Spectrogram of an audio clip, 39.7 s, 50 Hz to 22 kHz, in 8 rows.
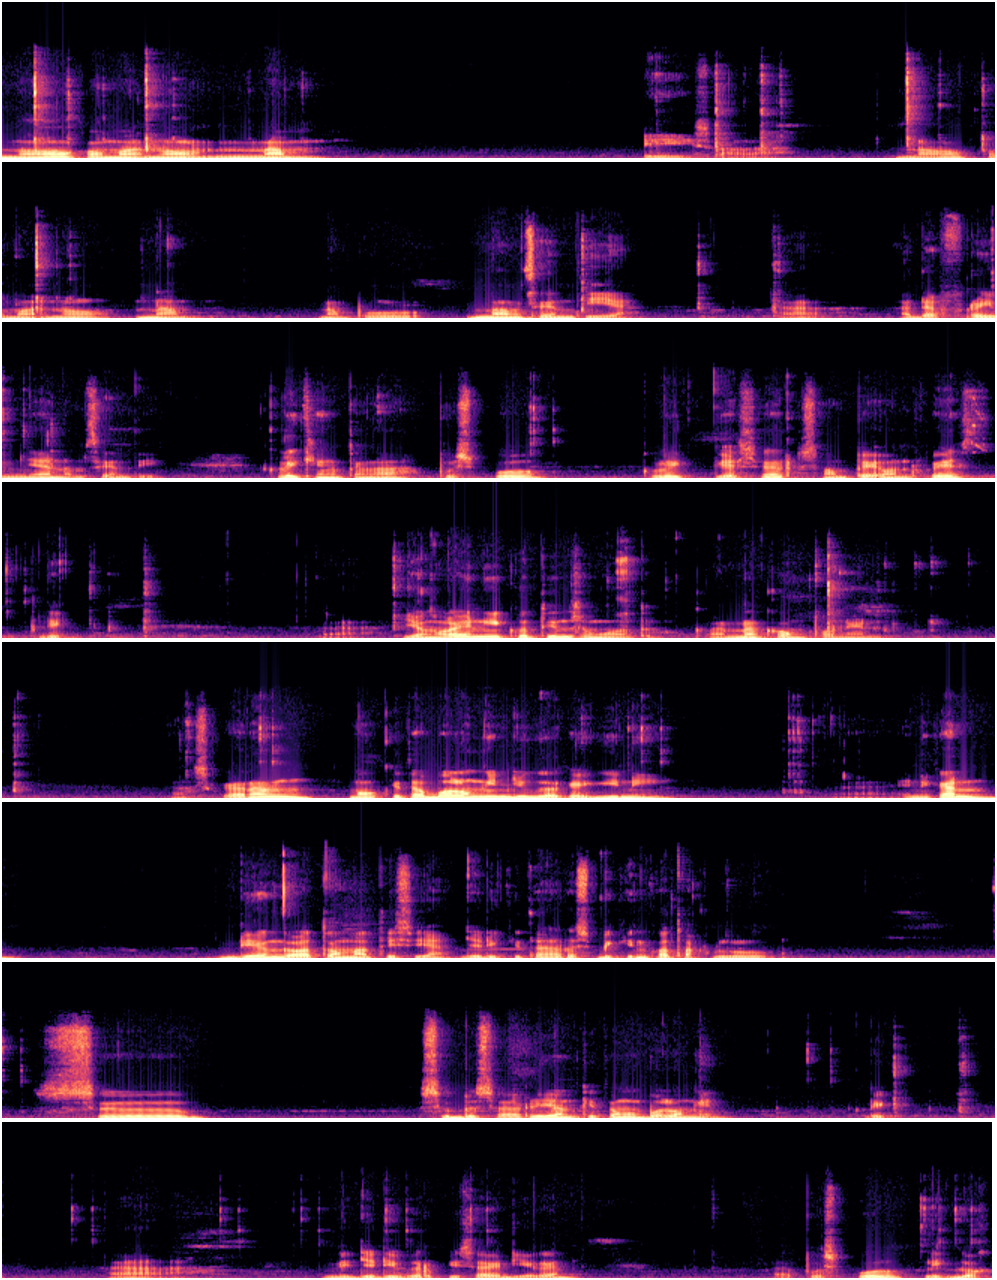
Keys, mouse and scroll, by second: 3.5 BackSpace, 3.8 BackSpace, 8.6 space, 9.9 click, 11.7 p, 12.5 click, 14.9 click, 15.4 space, 17.9 scroll down 2, 19.0 space, 20.6 scroll down 2, 21.1 click, 23.0 click, 23.7-26.1 middle drag, 28.3 r, 29.7 click, 33.8 click, 34.4 space, 35.1 click, 35.8 click, 36.2 click, 36.6 click, 37.0 click, 38.2 p, 39.3 click, 39.5 click.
